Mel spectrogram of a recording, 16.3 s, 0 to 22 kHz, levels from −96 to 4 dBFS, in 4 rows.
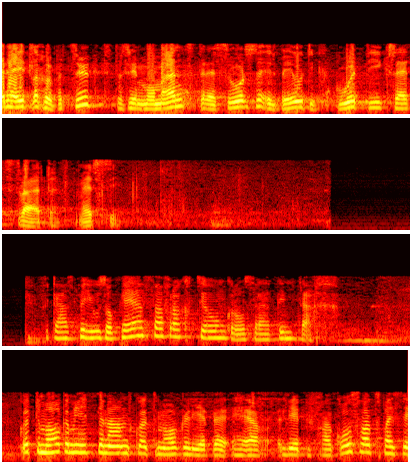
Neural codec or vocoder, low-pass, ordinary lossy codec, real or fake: vocoder, 22.05 kHz, 80 mel bands, WaveNeXt; 5.4 kHz; none; fake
